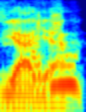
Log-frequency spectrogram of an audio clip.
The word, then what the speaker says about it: Yahya: It's Yahya. I know it's Yahya. Yahya.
